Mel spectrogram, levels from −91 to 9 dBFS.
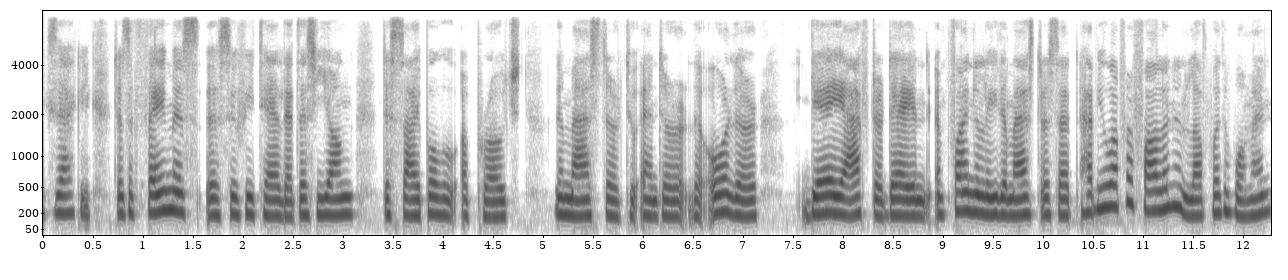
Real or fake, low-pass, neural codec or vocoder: real; 7.2 kHz; none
